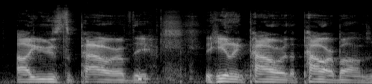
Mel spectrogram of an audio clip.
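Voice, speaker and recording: In a put-on, gruff character voice, a man drawls at a moderate pace with medium pitch and fairly even intonation. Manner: slow, gruff drawl.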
